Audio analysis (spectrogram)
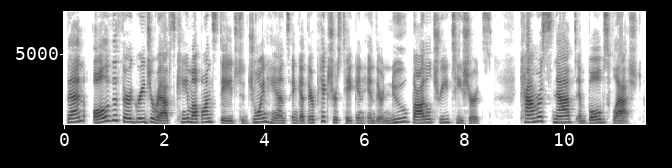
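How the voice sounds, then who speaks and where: A woman's voice: fairly high pitch, expressive, takes it slowly, sharp tone, smooth. A woman reading a children's storybook aloud expressively, as if showing it to young listeners. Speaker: read-aloud narrator for children.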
